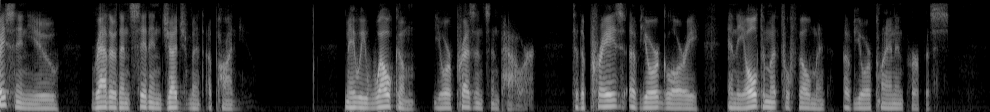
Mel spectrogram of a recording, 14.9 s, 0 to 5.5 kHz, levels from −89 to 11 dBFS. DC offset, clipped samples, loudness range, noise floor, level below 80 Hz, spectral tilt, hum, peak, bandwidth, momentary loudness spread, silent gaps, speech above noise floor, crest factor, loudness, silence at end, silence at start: under 0.1%; under 0.1%; 6 LU; -82 dBFS; -56 dBFS; -10 dB/octave; none; -4 dBFS; 5.2 kHz; 18 LU; none; 57 dB; 22 dB; -25 LUFS; 0.8 s; 0 s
